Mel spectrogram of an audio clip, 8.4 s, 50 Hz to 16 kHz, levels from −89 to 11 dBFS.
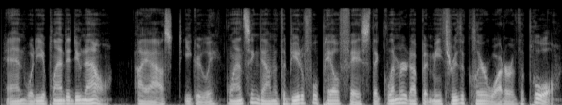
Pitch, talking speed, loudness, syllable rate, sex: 100 Hz, 215 wpm, -16 LUFS, 5.0 syllables/s, male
